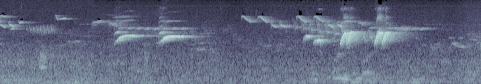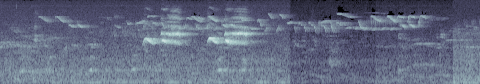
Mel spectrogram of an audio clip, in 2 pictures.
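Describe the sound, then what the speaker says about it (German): Songbirds chirp and trill in bursts over a soft outdoor background in spring, with several bright calls standing out near the listener and quieter phrases between them. "Schnuffel, der Frühling kommt richtig in Gang mit Hummelgebrumme und Vogelgesang."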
